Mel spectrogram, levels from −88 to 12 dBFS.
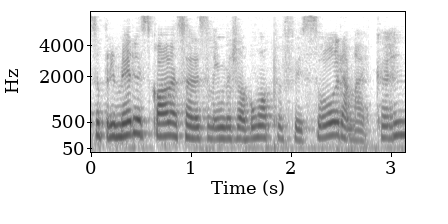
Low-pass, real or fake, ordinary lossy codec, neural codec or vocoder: none; fake; none; codec, 16 kHz, 1.1 kbps, Voila-Tokenizer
